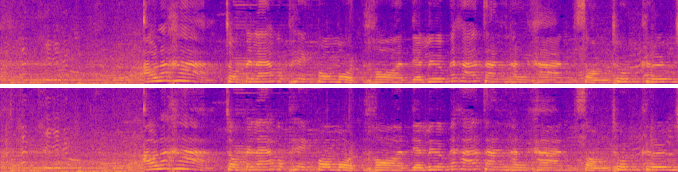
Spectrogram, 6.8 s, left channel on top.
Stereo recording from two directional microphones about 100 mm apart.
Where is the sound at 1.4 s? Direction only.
15° left (ahead or behind).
